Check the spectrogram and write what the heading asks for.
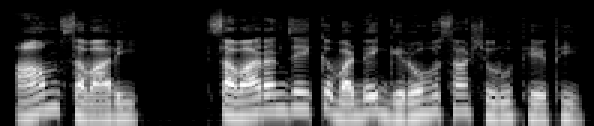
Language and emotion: Sindhi, neutral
